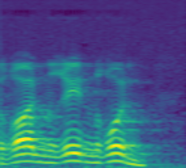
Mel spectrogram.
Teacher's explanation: ghain di hujung kerongkong ni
